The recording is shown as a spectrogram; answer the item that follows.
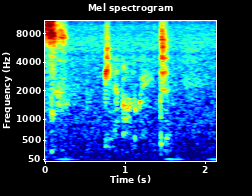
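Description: The end of a spoken word fades out, then a quiet pause with faint breathy mouth sounds from the speaker and a small click about a second and a half in.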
